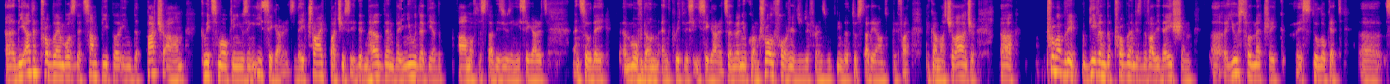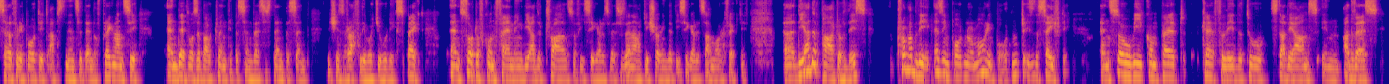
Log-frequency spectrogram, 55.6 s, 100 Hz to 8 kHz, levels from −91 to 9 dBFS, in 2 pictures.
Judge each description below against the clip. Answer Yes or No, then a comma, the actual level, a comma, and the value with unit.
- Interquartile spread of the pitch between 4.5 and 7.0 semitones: No, average, 3.6 semitones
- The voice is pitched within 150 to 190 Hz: No, low, 125 Hz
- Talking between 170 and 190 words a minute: No, average, 155 wpm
